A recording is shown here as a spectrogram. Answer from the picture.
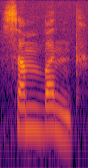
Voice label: "sa^ba^dha", hindi

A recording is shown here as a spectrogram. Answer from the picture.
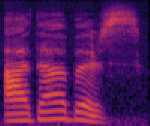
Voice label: "aadaaba arza", Hindi; こんにちは（イスラム教徒の挨拶）; आदाबअर्ज़

